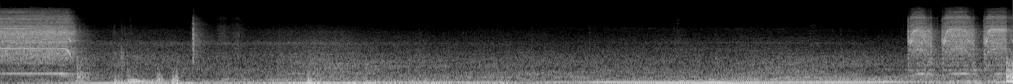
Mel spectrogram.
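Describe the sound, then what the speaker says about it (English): A power drill whirs steadily at low pitch for several seconds, drilling a pilot hole from the top down on a drift car part, with short sharp bursts of higher noise at the start and end. "So I'm going to drill a pilot hole, hold it down, drill from the top down"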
